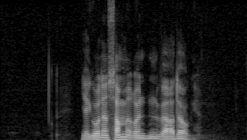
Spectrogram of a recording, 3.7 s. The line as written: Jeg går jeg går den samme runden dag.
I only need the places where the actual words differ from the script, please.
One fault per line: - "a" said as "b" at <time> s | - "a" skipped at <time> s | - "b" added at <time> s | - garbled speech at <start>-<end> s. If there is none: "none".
- "jeg går" skipped at 1.5 s
- "hver" added at 2.3 s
